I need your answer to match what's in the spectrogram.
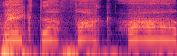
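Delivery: high-pitched, slow screaming cry. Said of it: "just screaming".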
